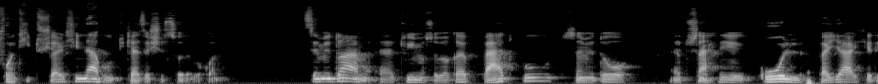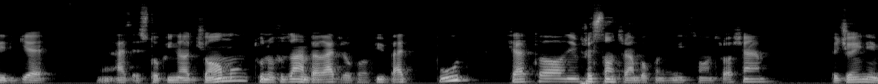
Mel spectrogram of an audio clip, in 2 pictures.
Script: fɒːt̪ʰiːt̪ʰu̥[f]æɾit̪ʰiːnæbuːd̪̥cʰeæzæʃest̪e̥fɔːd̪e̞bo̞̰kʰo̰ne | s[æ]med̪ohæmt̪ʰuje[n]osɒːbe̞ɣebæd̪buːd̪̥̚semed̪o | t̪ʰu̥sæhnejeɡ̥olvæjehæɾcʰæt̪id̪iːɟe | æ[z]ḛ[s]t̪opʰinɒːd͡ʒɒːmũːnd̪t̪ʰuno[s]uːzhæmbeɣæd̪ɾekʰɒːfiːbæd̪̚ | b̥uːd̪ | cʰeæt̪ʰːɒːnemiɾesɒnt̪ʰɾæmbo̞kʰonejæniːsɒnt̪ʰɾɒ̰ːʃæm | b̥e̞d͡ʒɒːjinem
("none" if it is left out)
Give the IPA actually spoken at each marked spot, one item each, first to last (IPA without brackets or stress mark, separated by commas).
ʃ, e, m, z, s, f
